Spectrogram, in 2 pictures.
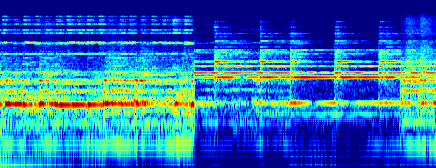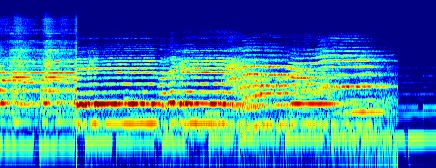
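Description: Temple bells and a hand-held metal gong ringing with sustained, shimmering metallic tones. They start suddenly and change abruptly a few times, with wavering pitched tones over them near the end, then fade away shortly before the end.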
